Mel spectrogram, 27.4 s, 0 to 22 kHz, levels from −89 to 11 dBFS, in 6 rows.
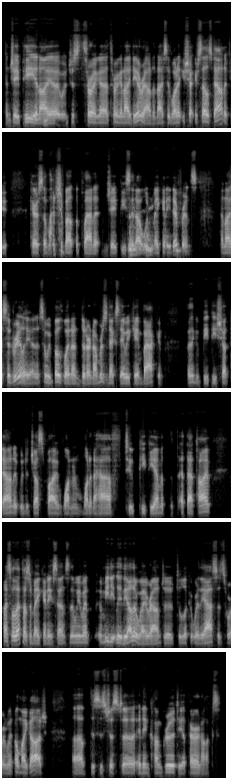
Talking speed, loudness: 265 wpm, -23 LUFS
